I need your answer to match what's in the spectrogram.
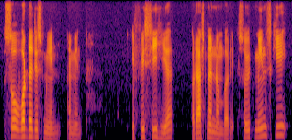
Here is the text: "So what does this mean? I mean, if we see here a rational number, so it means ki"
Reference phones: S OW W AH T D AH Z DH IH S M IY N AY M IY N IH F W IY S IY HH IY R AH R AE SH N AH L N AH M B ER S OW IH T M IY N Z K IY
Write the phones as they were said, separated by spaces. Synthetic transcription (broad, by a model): S OW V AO T D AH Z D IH S M IY N AY M IY N IH F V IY S IY HH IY R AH R AE SH N AH L N AH M B ER S OW IH T M IY N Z K IY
